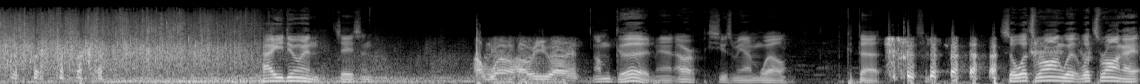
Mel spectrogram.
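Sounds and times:
laughter: 0.0 - 1.4, 8.8 - 10.8
canned applause sound effect set off from a button: 0.0 - 2.9
speech: 0.4 - 1.5, 2.6 - 3.9, 4.7 - 11.3.

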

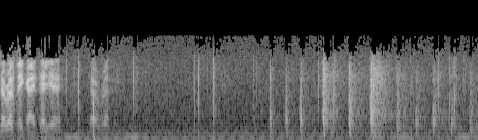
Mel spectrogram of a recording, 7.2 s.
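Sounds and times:
speech: 0.0 - 1.8
steady low hum: 0.0 - 7.1
hammering on a wooden crate: 4.0 - 7.1.

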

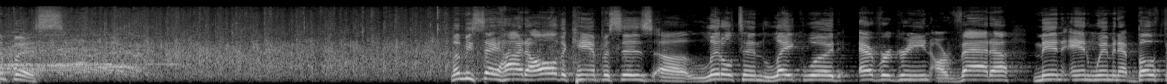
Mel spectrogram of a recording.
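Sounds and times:
person whooping: 0.0 - 1.5
church congregation applause: 0.0 - 6.1
speech: 0.2 - 0.8, 4.5 - 11.6.

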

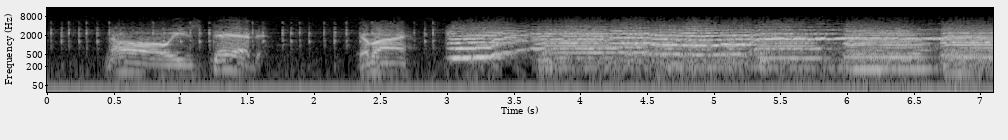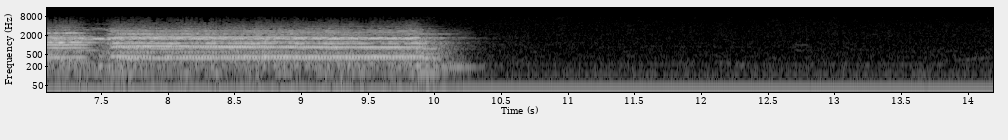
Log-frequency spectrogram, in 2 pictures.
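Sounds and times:
speech: 0.4 - 1.7, 2.3 - 4.1
train horn blast: 3.7 - 10.4.

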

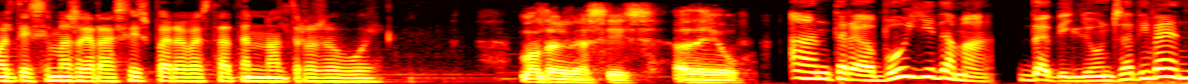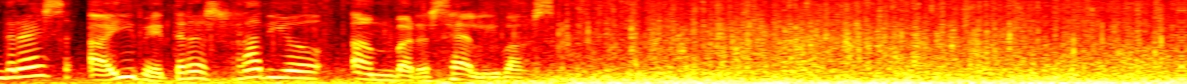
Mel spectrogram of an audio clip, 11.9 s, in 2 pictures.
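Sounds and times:
speech: 0.0 - 9.0
crackles and pops of forest fire: 5.6 - 11.8
forest fire roaring: 5.8 - 11.8.

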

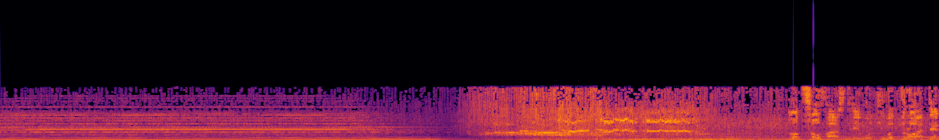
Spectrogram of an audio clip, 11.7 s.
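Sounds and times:
car engine roaring as it speeds off: 0.0 - 11.7
skidding car tyres screeching: 5.7 - 11.7
speech: 10.1 - 11.7.

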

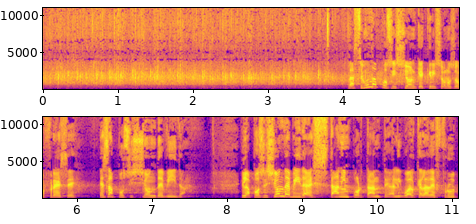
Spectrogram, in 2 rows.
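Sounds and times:
audience applause: 0.0 - 6.2
speech: 4.1 - 7.6, 8.2 - 11.0.

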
